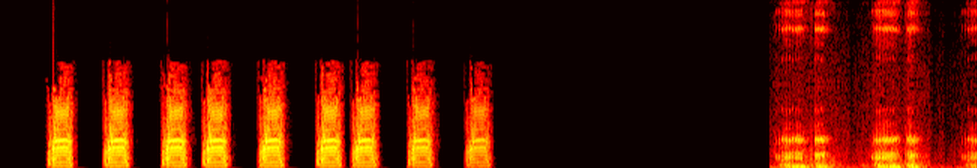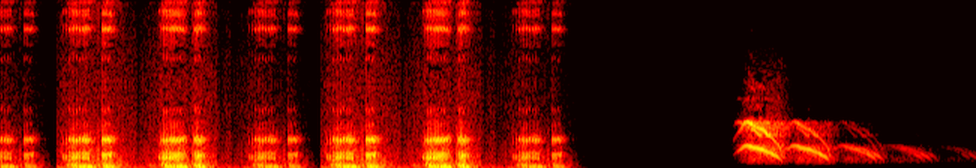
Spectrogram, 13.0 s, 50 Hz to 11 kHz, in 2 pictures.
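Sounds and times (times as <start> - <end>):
frog croaking: 5.2 - 10.4.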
